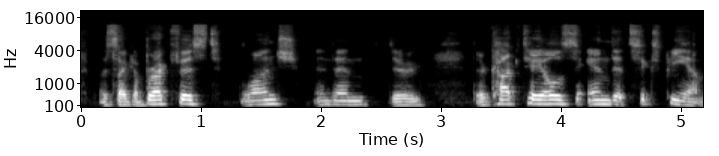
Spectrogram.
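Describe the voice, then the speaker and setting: A quiet woman speaks at a fairly slow pace with a dark, mellow tone, fairly low pitch and fairly even intonation, in a dry, close sound with no echo. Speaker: neighborhood association committee member. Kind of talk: meeting discussion. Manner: normally loud; too quiet.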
